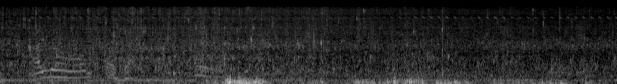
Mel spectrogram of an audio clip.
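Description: Rainwater running through a flooded field after heavy rain, a soft steady trickle and flow with a few louder splashes, while people talk nearby.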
